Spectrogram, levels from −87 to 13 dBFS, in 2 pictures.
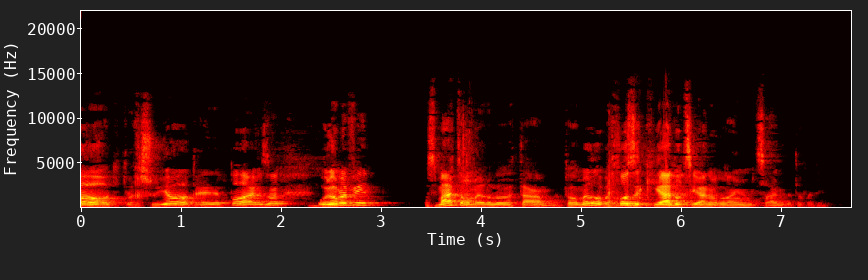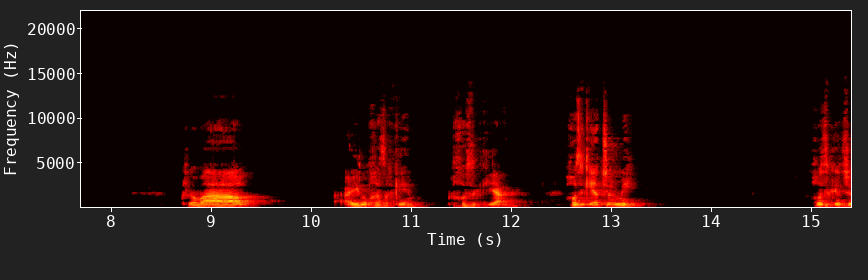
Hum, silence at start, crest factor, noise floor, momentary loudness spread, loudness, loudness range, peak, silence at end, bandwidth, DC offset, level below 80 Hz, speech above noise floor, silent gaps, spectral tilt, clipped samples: none; 0 s; 26 dB; under -90 dBFS; 19 LU; -24 LUFS; 12 LU; 0 dBFS; 0 s; 13.5 kHz; under 0.1%; -66 dBFS; over 66 dB; none; -4 dB/octave; under 0.1%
